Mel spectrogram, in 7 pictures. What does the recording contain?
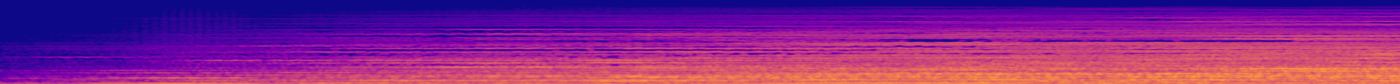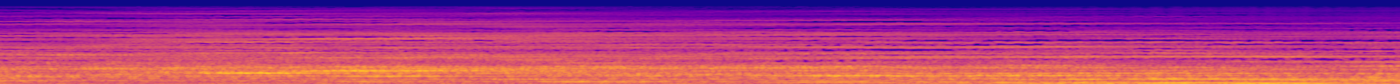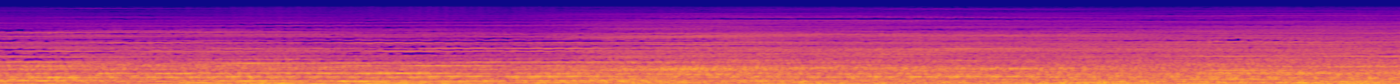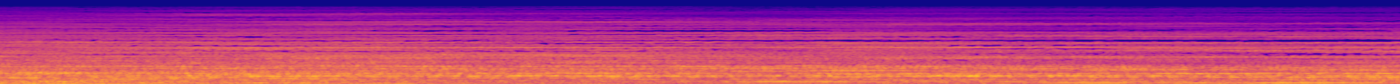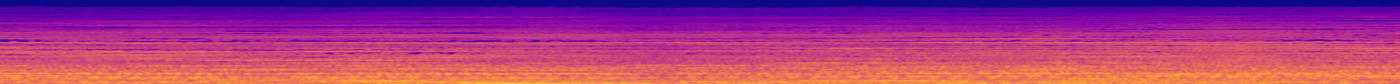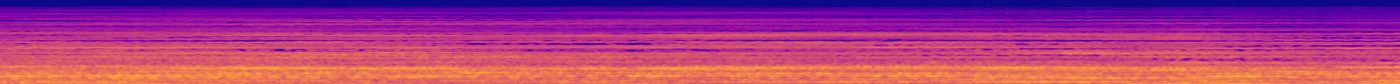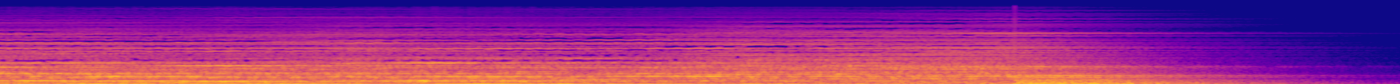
This one is a violin tuning sound. I slowed it down and modified it in Wavepad.
horror, slow, violin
